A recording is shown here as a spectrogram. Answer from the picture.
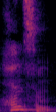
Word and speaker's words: handsome: And not only in Wednesday, but also in words like handsome or handkerchief. It is also silent.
